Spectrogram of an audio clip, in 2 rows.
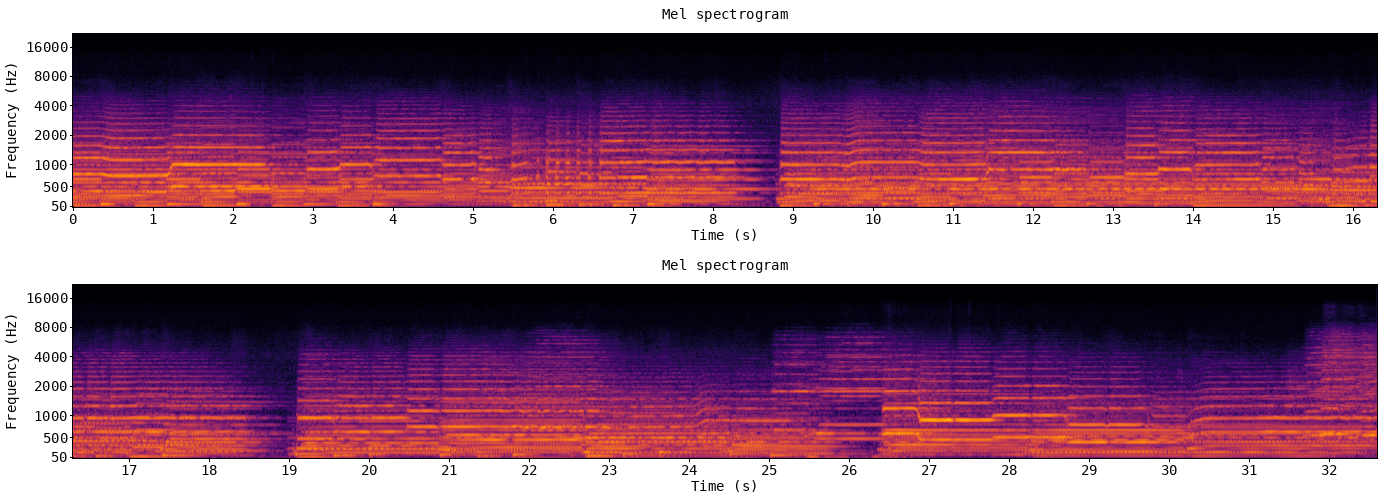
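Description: Big-band jazz brass from a 1952 recording: a first trombone is featured over sustained brass-section chords. The music pauses briefly twice, about nine and nineteen seconds in, and swells louder near the end.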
